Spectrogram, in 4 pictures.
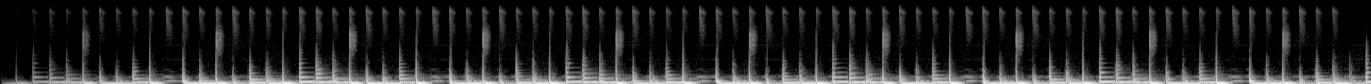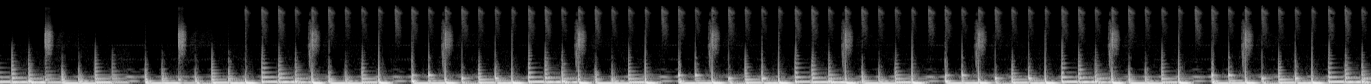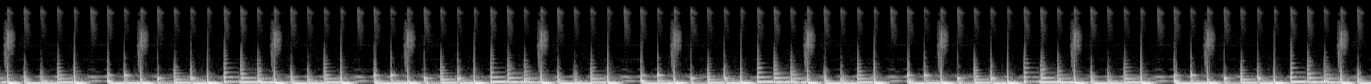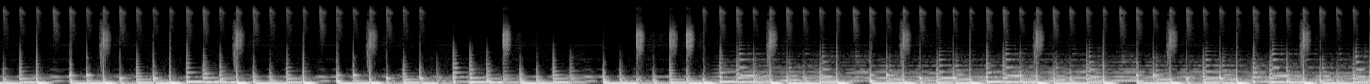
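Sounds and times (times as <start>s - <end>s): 
electronic rhythm: 0.0s - 54.8s.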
